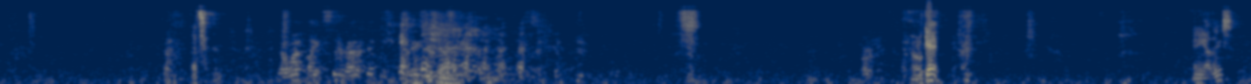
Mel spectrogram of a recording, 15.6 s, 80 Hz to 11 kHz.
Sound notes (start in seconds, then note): 4.1 participants laughing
